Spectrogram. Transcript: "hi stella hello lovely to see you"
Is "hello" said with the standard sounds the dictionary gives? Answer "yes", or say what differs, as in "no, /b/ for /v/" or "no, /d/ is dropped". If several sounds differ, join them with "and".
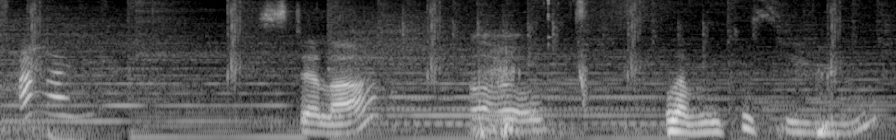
no, /l/ is dropped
